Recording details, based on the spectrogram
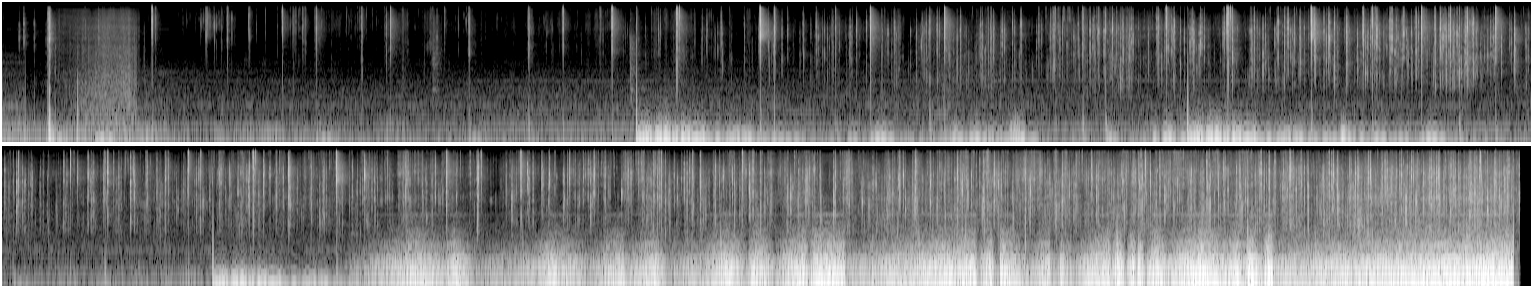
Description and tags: This is a combination of plastic crackling, paper ripping and crumbling, sticks cracking and twisting, matches lighting, and a gas stove. All of which are moderately EQed and mixed in ProTools, but nothing is heavily processed. What is left is the illusion of a building fire.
